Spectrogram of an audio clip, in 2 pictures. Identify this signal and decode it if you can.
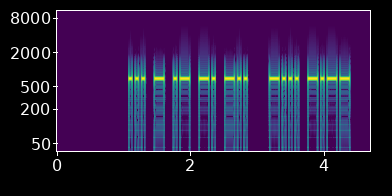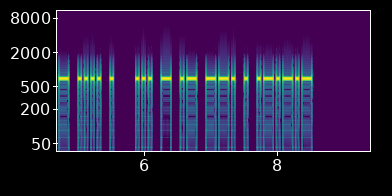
Morse code, heard as a keyed tone, about 25 wpm, 700 Hz. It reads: STAND BY THE STAGE.
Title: Sentences from Top 1200 Words 25wpm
